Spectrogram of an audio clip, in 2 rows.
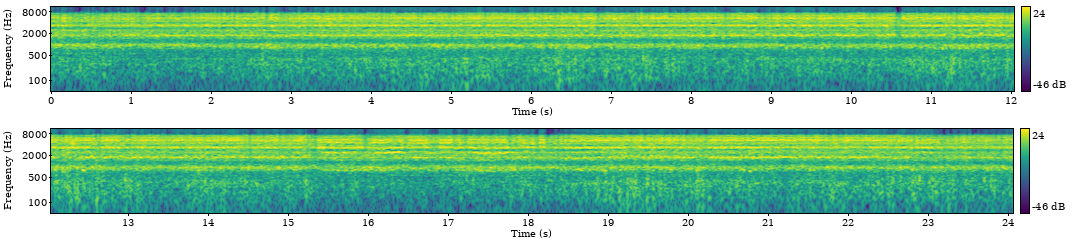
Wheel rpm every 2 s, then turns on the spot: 230, 230, 240, 230, 240, 230, 240, 230, 220, 220, 230, 230.
none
